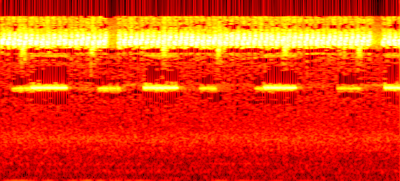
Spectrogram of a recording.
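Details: Crickets at night: a steady, very high continuous trill runs throughout, with a lower, clear chirp pulsing in short bursts about once a second over it, and a brief dip in loudness near the end.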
